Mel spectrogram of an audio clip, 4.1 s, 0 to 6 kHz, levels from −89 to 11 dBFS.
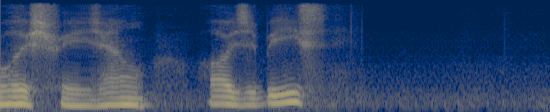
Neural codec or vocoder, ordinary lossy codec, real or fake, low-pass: codec, 16 kHz, 0.3 kbps, FocalCodec; none; fake; 5.4 kHz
